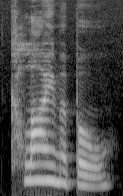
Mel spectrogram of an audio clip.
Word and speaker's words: climbable: climbing climber thumbs lamming, numbing dumber plumbing, plumber climbable combable These two final examples, you'll notice we add the ending able. However, the B in the base form remains silent.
